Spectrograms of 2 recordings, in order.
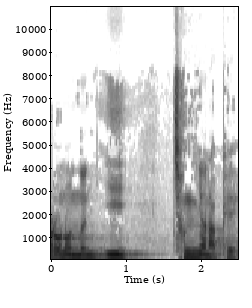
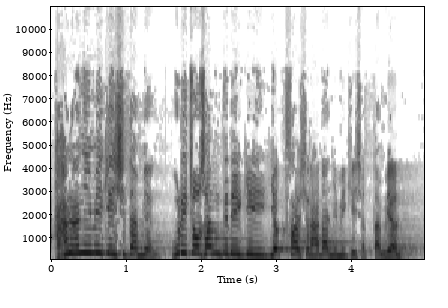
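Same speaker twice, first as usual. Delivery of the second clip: bursting complaint; 10 semitones higher than usual. Retold or imitated. Gideon venting his pent-up grievance at God, high and bitter. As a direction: hurl the doubt up at heaven. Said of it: "그런 이야기를 해요".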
